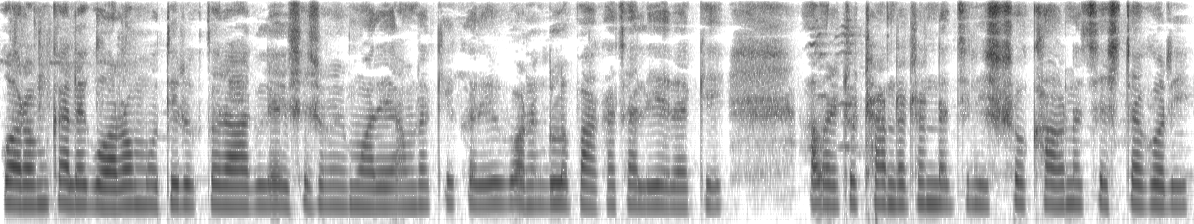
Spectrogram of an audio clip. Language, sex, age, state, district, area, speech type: Bengali, female, 30-45, West Bengal, Cooch Behar, urban, spontaneous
